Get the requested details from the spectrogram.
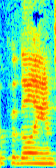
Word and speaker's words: Pavillon: And Pavilion is the French word for pavilion, so it's spelled P-A-V-I-L-L-O-N.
